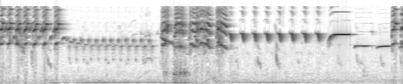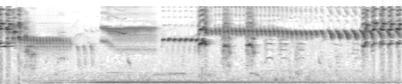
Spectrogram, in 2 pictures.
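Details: Captive King quail in an aviary giving high, thin whistles and fast buzzy trills in short bursts, some notes rising then falling, over a faint low hum.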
